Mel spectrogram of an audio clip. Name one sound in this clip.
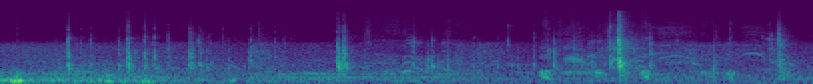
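A lock clicks and rattles as it is picked.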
